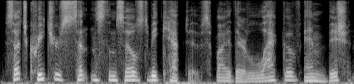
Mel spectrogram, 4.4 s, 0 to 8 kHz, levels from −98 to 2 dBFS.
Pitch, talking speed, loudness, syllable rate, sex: 125 Hz, 165 wpm, -20 LUFS, 5.2 syllables/s, male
